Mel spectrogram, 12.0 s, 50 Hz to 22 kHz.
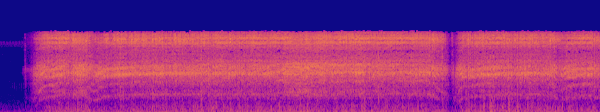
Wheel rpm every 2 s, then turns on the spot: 50, 150, 160, 160, 100, 150.
none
